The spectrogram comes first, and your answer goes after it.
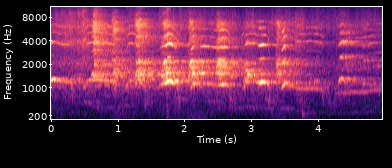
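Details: Litter of German Shorthaired Pointer puppies aged six weeks giving dense, overlapping high-pitched whimpers and squeaky yelps, rising and falling, with a few faint knocks.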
